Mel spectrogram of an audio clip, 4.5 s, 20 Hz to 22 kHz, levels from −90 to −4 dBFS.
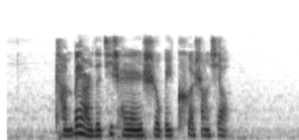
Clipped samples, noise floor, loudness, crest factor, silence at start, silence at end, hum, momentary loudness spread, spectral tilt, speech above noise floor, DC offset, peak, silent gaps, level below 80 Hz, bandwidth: under 0.1%; -57 dBFS; -18 LUFS; 20 dB; 0.85 s; 1.1 s; none; 8 LU; -4.5 dB/octave; 39 dB; under 0.1%; -2 dBFS; none; -50 dBFS; 8 kHz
